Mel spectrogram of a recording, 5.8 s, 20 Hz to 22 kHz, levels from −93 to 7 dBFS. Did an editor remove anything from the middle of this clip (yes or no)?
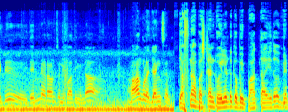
yes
